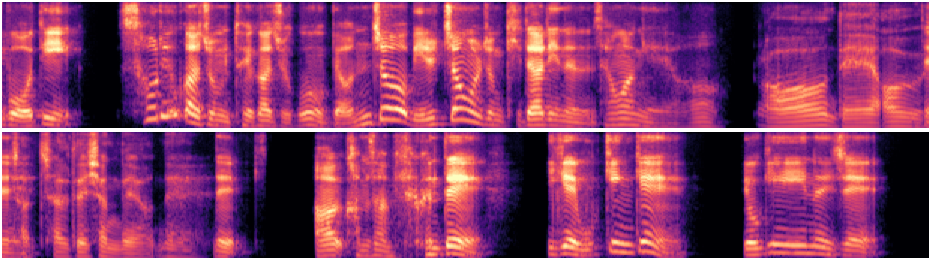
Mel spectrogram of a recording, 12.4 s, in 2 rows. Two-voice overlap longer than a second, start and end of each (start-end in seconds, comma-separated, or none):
none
